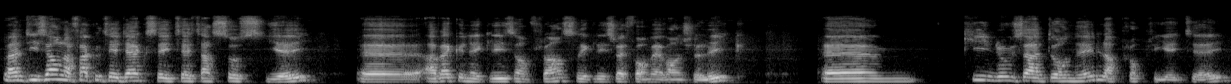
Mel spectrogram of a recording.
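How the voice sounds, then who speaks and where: An older man from Liverpool, a theology professor, speaking in a radio interview, slowly and with many hesitations. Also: medium pitch, expressive. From Liverpool, England. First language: English. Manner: slow, halting, many fillers.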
